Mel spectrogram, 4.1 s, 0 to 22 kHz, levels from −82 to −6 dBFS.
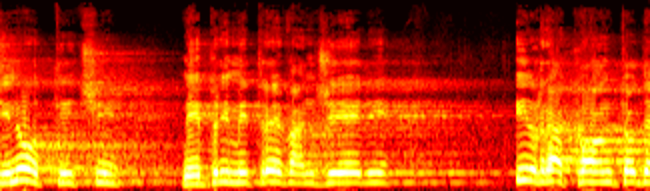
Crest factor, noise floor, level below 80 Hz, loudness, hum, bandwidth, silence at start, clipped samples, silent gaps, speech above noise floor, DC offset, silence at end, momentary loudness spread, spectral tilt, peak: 12 dB; -35 dBFS; -56 dBFS; -12 LUFS; none; 16 kHz; 0 s; 0.1%; none; 24 dB; under 0.1%; 0 s; 15 LU; -5 dB/octave; 0 dBFS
